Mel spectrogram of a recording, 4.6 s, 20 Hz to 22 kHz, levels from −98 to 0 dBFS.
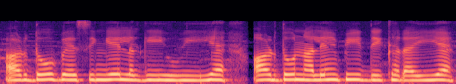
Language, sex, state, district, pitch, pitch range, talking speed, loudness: Hindi, female, Jharkhand, Deoghar, 235 Hz, 225-240 Hz, 185 wpm, -13 LUFS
